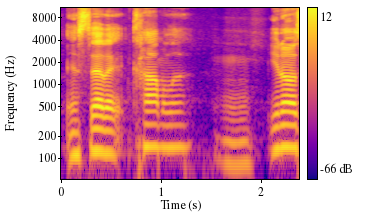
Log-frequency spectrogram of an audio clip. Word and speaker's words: Kamala: folks especially these white women who purposely call kamla instead of kamla you know what I'm saying they're disrespecting her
